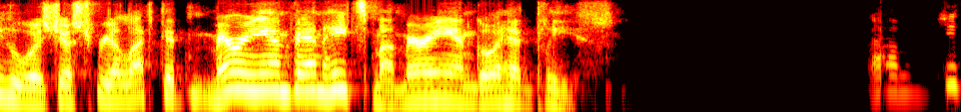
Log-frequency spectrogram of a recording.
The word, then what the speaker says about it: Van Heetsma: And thank you for your service, Marianne Van Heetsma, excuse me. I pronounced your name in my head the first time, and I cannot get it out to get the correct pronunciation. Marianne Van Heetsma.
